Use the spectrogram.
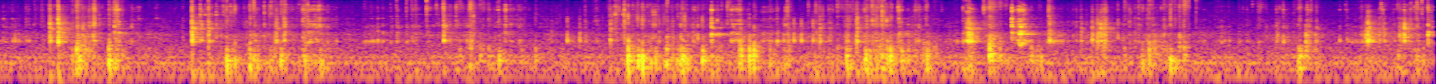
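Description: A solid, hand-sized, olive-green oval bar of dry soap is held in the hand and shaved with a metal box-cutter blade. Crisp, dry scraping cuts come in quick, dense bursts with bright, papery crackle and very little ring. The level stays low throughout, with a few louder strokes standing out.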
